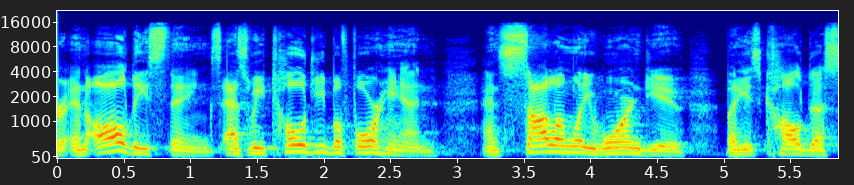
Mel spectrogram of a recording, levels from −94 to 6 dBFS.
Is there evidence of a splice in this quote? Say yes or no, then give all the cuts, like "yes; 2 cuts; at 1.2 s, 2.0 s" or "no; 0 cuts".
yes; 1 cut; at 4.9 s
